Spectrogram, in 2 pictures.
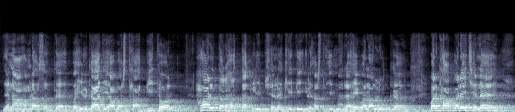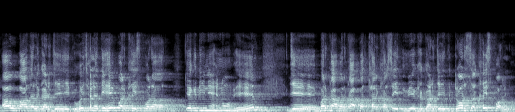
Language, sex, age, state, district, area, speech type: Maithili, male, 60+, Bihar, Madhubani, rural, spontaneous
